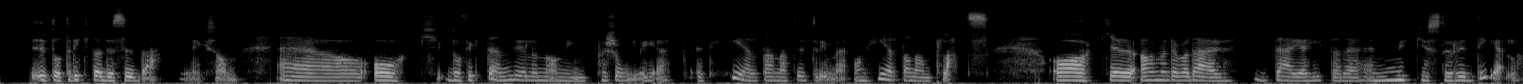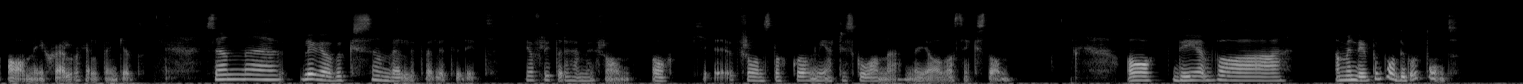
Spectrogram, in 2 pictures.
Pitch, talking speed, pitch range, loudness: 185 Hz, 140 wpm, 175-200 Hz, -32 LUFS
